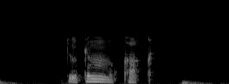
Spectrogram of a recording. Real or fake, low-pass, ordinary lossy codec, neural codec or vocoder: fake; 3.6 kHz; Opus, 64 kbps; codec, 44.1 kHz, 7.8 kbps, Pupu-Codec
